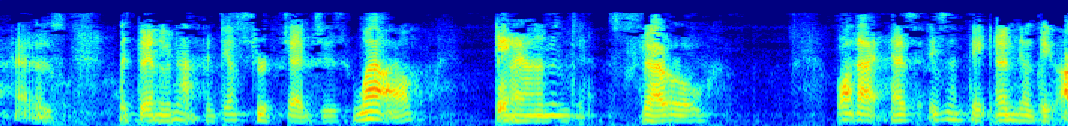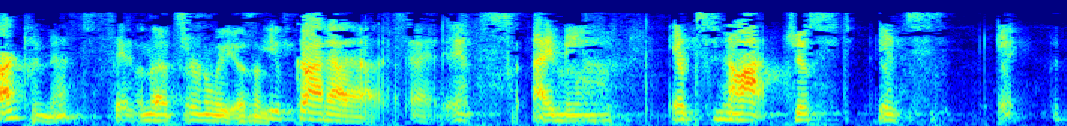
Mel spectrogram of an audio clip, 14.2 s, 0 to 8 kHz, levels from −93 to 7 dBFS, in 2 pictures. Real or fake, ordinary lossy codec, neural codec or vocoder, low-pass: fake; MP3, 24 kbps; codec, 24 kHz, 1.5 kbps, HILCodec; 7.2 kHz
